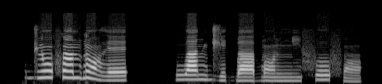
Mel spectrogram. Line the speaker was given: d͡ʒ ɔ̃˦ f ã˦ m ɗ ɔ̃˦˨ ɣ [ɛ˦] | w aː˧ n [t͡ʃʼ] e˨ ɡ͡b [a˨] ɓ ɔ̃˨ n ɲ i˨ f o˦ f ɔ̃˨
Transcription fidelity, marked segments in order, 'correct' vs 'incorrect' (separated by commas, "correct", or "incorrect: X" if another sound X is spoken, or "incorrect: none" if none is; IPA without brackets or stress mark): incorrect: ɛ˧, incorrect: d͡ʒ, correct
